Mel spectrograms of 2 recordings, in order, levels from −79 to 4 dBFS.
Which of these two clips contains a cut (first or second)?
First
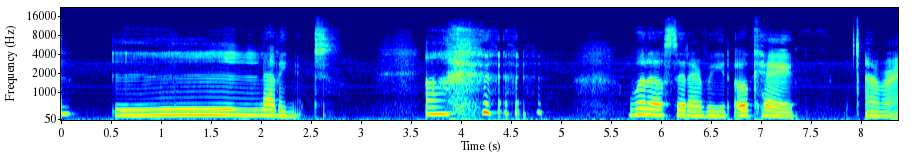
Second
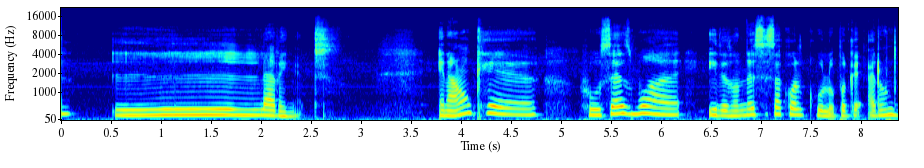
first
